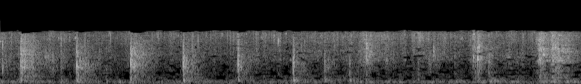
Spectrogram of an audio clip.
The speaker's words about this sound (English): Water's running someplace. Wait a minute. Yeah. Sounds like it's come from over there.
